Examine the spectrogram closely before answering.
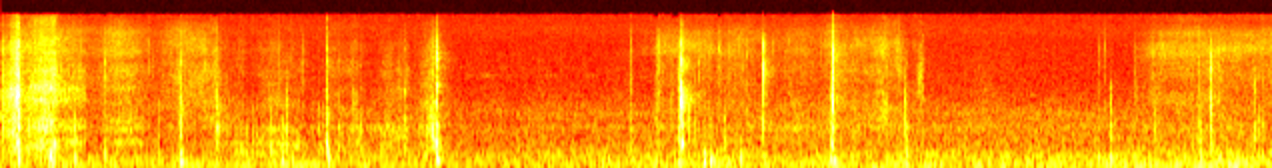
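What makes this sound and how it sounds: Long acrylic nails scratch and tap a full, large purple Cadbury Dairy Milk chocolate block held in both hands, its foil-lined plastic wrapper giving off soft, bright crinkling and rustling. About ten sharp, crisp clicks stand out above the quieter, steady scratching, each fading almost instantly.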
